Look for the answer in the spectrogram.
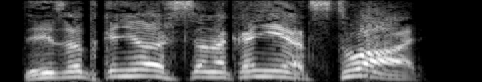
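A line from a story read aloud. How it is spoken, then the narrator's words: Shouting again. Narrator (Russian): крикнул он снова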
